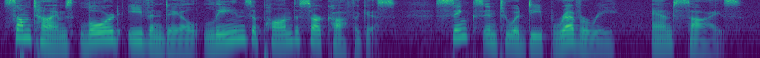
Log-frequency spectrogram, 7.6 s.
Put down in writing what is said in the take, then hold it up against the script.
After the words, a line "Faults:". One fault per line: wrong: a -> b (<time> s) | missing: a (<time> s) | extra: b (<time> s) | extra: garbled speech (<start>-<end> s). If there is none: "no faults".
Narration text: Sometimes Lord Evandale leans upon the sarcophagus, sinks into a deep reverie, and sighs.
Sometimes Lord Evandale leans upon the sarcophagus, sinks into a deep reverie, and sighs.
Faults:
no faults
